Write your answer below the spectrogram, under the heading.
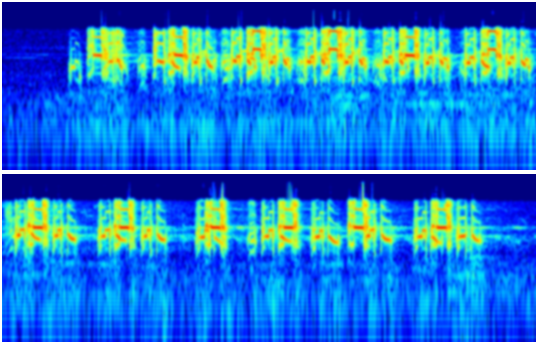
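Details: Grey francolin call, as played to lure birds for trapping: a loud series of about thirteen harsh, ringing, broadband notes, repeated roughly every half second with slightly uneven spacing, over a quiet background.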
